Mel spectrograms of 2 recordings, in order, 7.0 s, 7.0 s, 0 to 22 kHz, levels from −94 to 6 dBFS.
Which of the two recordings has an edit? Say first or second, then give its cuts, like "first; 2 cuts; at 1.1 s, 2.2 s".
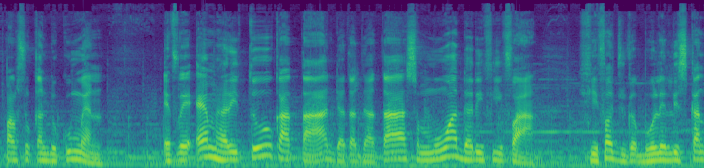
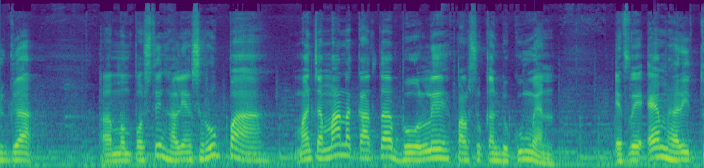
second; 1 cut; at 2.9 s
